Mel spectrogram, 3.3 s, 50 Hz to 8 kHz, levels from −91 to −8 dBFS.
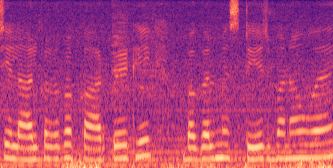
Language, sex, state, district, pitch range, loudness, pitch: Hindi, female, Uttar Pradesh, Hamirpur, 215-235 Hz, -19 LUFS, 225 Hz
